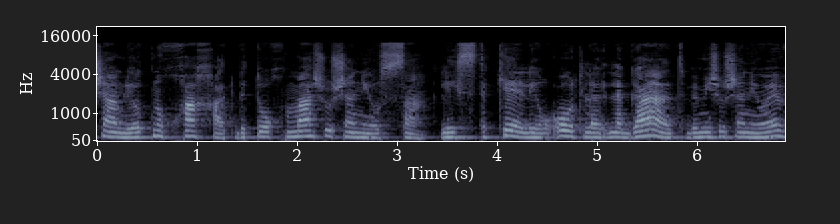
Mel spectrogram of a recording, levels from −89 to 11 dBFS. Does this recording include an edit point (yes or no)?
no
